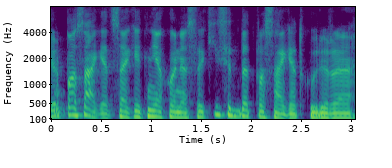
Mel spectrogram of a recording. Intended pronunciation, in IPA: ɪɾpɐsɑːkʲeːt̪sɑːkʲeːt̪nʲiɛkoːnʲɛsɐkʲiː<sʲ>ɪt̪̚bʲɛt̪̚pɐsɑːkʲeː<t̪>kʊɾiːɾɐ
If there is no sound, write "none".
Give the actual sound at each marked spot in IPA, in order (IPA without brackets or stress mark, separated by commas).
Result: sʲ, t̪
